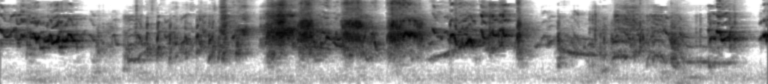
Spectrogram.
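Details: Happy budgerigar sounds from pet birds indoors: unbroken, rapid scratchy warbling with squeaky chirps and clicks layered throughout, loud and steady.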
